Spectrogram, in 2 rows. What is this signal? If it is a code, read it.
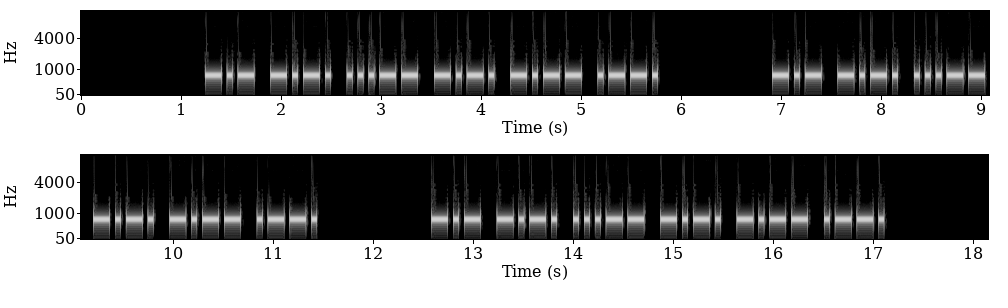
Morse code, heard as a keyed tone, about 22 wpm, 700 Hz. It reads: KC3CYP KC3CYP KC3CYP
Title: USA Call Signs - 6 Characters - Repeated 3x - 22wpm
